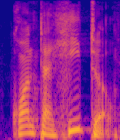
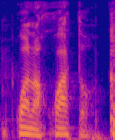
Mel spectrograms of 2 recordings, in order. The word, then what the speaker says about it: Guanajuato: who he knew only as Guantajito. Did I say that right? – Guanajuato.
